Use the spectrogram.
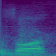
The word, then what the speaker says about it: Vor: Radio Vor, not war, but Vor, or War, but spelled with an O, not an A.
